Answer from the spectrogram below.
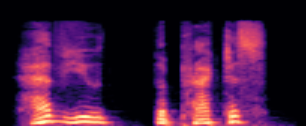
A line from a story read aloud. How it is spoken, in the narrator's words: His voice actually trembled as he said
